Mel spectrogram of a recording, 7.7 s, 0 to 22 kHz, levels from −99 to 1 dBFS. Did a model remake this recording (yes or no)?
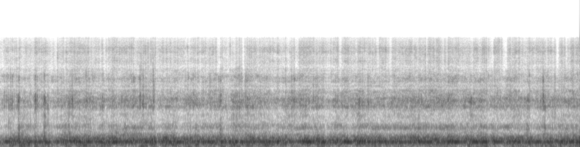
yes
